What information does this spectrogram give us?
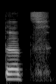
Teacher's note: जब भी ता को ता में मिलाएंगे तो हल्की सी हमस की आवाज आती है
